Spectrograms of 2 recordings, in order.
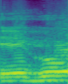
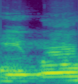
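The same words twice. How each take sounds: First: এগো ending in a pure o; short plain o in এগো; wrong pronunciation. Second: এগো ending in ou; rounded final glide in এগো; correct pronunciation. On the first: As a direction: say এগো with no final glide. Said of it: "এগো হচ্ছে রং". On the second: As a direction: say এগো as "e-gou". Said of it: "right হবে". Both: Shown as a demonstration.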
